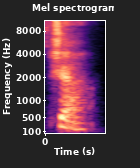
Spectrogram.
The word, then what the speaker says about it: ca: So here C A pronounces cha cha cha also Eva.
